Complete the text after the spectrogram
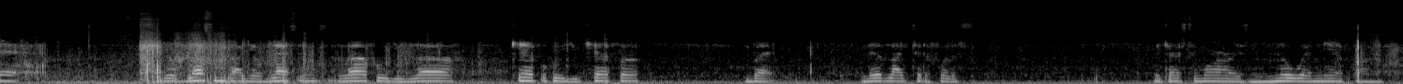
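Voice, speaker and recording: The speech is fairly slow, with long, frequent pauses and monotone, flat intonation. Noticeable background noise sits behind it. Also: man, fairly high pitch for a man. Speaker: vlogger. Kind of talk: memorial tribute.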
